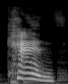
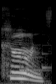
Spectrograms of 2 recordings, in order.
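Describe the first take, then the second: First: The R sound is left out entirely. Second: The R sound is clearly pronounced. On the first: The speaker calls it right. "Like a tin can of fish" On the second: The speaker calls it wrong. "it's not Cairns. Don't pronounce the R"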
